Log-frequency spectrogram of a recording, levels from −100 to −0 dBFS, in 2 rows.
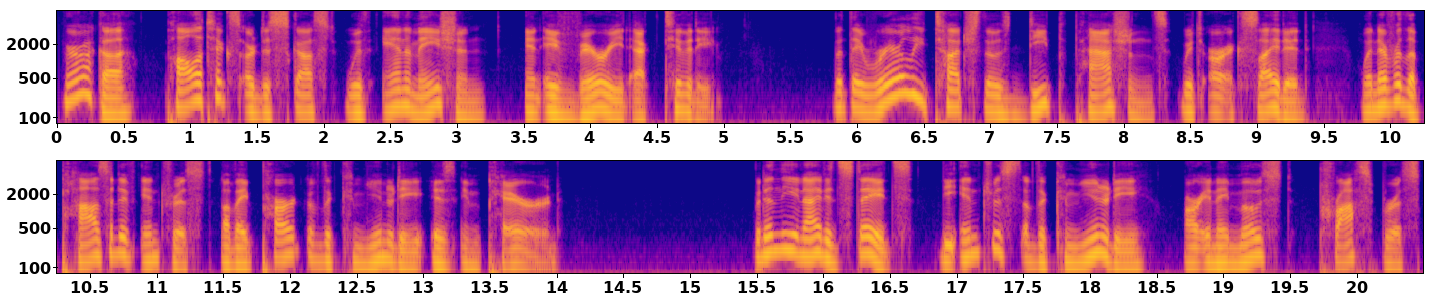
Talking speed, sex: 145 wpm, male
